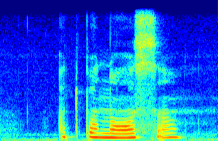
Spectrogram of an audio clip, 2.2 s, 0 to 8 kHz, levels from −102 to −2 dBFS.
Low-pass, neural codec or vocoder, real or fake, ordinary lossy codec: 7.2 kHz; none; real; none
